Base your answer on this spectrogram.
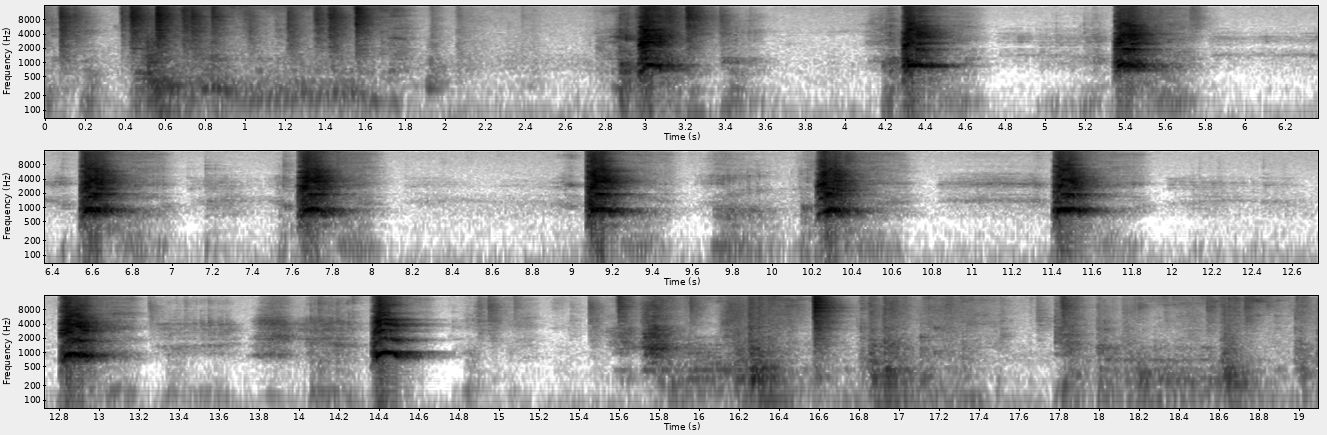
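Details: Pug attacking shampoo bottles, giving a run of short, punchy barks about one per second after a brief scuffle, then clattering and knocking sounds as the barking stops near the end.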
